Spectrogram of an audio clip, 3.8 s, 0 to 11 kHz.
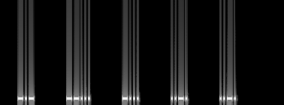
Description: Morse code, heard as a keyed tone, about 52 wpm, spaced as for 17 wpm, 700 Hz. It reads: K7BFF
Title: USA Call Signs - 5 Characters - 6x Character Spacing - 50wpm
